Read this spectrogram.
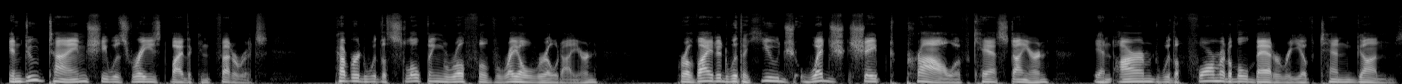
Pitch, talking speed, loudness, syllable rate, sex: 115 Hz, 155 wpm, -22 LUFS, 4.8 syllables/s, male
